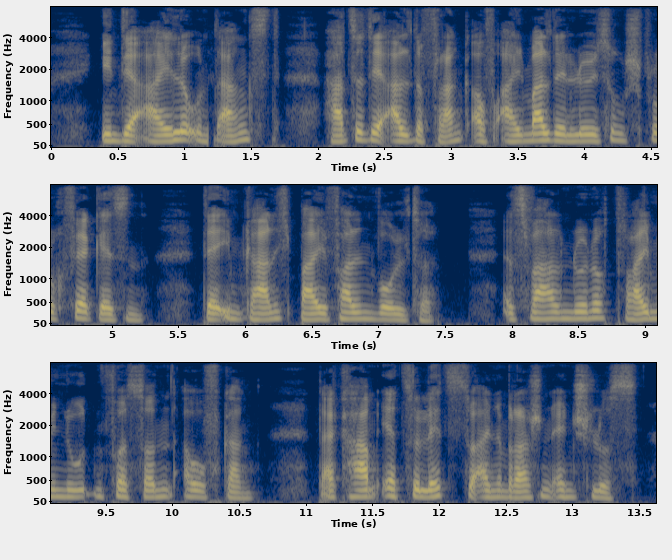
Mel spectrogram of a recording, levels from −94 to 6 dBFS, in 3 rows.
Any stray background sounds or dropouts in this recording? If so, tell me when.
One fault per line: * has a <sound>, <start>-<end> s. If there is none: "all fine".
* has a dropout, 1.2-1.2 s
